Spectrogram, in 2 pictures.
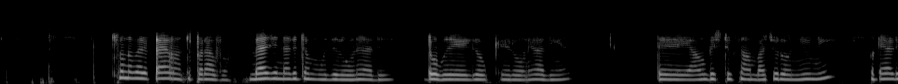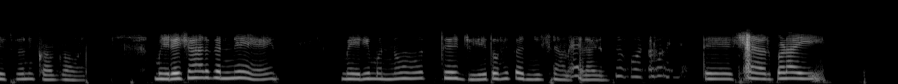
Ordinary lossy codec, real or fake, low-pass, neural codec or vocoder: MP3, 48 kbps; fake; 5.4 kHz; codec, 16 kHz, 4.8 kbps, FACodec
